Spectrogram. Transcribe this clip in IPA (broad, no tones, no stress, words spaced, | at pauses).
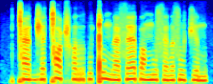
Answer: ǀædd͡ʒɛ ǀɒ ʈ͡ʂʰʌrpuǃuŋðæ sɛ pɒŋusɛðəs u t͡ʃɪm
